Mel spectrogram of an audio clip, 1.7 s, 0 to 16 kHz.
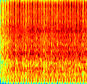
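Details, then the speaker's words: Gravely 8123 after an engine swap, timing set and head retorqued, new paint burning off the cylinder: quick, even single-cylinder beat at steady speed, no knocks or misses; runs smoothly. "Hey, it runs good. You guys could smell that new paint burning smell. Probably all the paint on the cylinder and stuff. Sounds good."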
